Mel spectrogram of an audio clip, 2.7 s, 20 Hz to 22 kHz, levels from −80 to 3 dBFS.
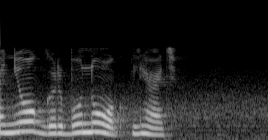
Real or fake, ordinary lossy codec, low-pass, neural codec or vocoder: real; none; 5.4 kHz; none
